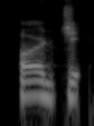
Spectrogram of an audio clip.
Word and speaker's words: Orji: Orji. It's O-R-J-I.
